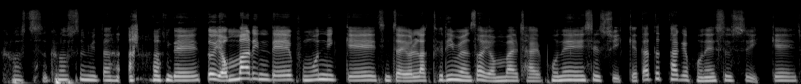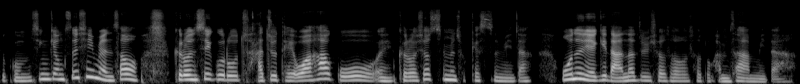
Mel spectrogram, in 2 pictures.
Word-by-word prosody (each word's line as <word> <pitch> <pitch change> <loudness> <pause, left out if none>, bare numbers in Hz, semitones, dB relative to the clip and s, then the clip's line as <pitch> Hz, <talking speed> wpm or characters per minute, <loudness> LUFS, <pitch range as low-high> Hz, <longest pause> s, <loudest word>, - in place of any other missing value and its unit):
그렇 100 +3 -6 0.3
그렇습니다. 190 - 0 0.4
아 205 - +5
네 190 0 +2
또 245 -2 +6
연말인데 220 0 +5
부모님께 195 -2 0
진짜 180 -3 -1
연락 175 +2 +1
드리면서 205 -1 +2
연말 170 +2 0
잘 160 -2 -6
보내실 200 +3 +1
수 175 - -13
있게 165 +4 -9
따뜻하게 225 0 -3
보내실 175 +2 -2
수 175 -1 -11
있게 180 +5 -7
쪼끔 165 -2 -6
신경 245 +4 0
쓰시면서 240 - +2 0.3
그런 220 -1 +4
식으로 220 -4 0
자주 190 +1 -4
대화하고 185 0 +1
예 155 -1 -1
그러셨으면 210 +4 -1
좋겠습니다. 160 -4 -8 0.3
오늘 240 +2 +6
얘기 195 +1 +3
나눠주셔서 170 -3 -2
저도 150 -1 -13
감사합니다. 140 -4 -6
185 Hz, 340 characters per minute, -23 LUFS, 170-215 Hz, 0.4 s, 또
